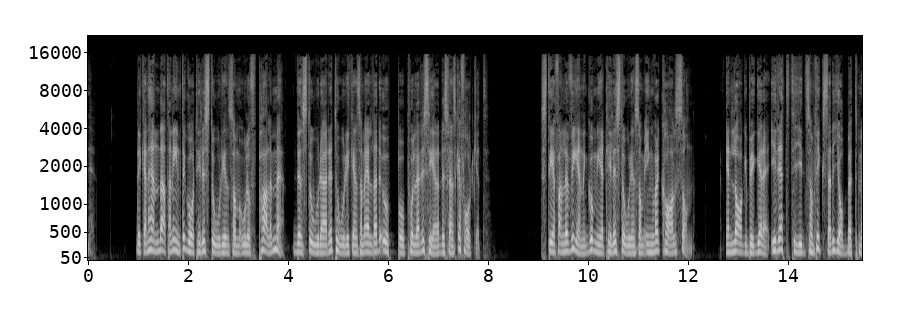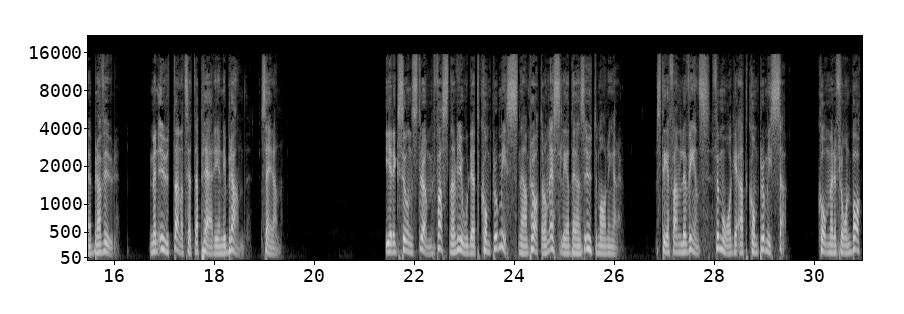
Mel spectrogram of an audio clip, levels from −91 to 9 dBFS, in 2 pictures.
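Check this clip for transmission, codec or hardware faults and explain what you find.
No faults detected in this recording.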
